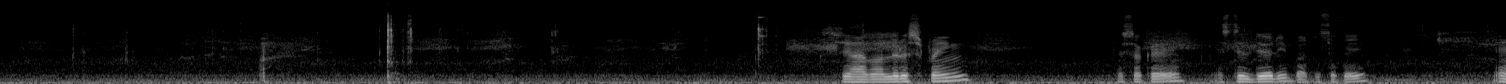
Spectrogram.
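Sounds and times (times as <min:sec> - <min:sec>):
small parts clicking and tapping: 0:00.4 - 0:05.7.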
